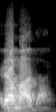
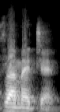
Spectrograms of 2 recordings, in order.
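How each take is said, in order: First: "रमादान" with long open "maa" and "daan"; Hindi-Urdu pronunciation. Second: "रमजान" as ra-muh-dain; English pronunciation. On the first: Teacher giving the Urdu, Arabic, Hindi reading, "रमादान" as ra-maa-daan, Hindi-Urdu pronunciation. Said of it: "इस तरीके से पढ़ा". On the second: Teacher joining the sounds up, "रमजान" as ra-muh-dain, English pronunciation. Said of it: "ये पढ़ा जाता है". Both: Shown as a demonstration.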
